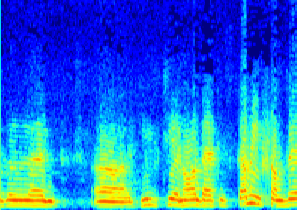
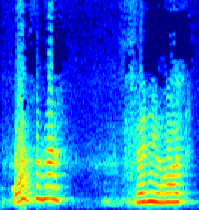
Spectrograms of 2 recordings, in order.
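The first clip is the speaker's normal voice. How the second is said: mock dialogue; 9 semitones higher, 4 dB louder than usual. Acted exchange, high pitch.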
